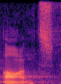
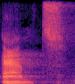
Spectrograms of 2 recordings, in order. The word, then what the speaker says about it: aunt: For instance, I pronounce the opposites of uncle as aunt. I say my aunt. Out here you say my ant, which to me is an insect, which made me look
